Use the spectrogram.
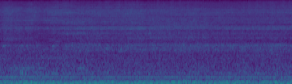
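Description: A hot soldering iron steaming a small divot in a guitar fingerboard gives a steady, close hiss that runs unbroken and even in level throughout, with no talking.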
